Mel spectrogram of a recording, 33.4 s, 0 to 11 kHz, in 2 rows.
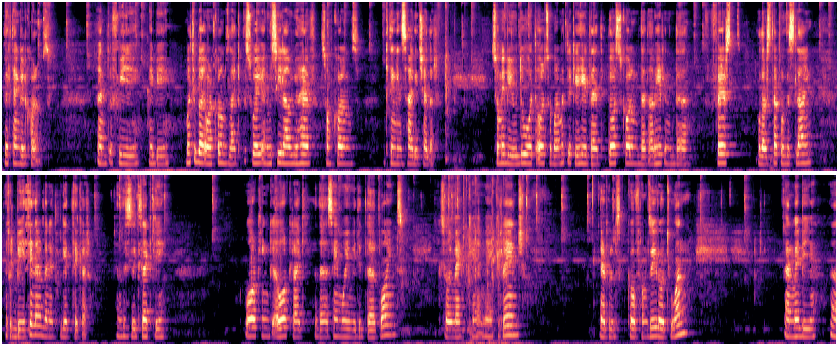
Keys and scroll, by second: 25.8 r, 26.0 a, 26.4 n, 26.6 g.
